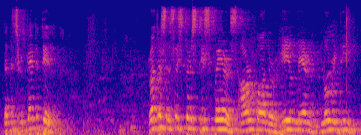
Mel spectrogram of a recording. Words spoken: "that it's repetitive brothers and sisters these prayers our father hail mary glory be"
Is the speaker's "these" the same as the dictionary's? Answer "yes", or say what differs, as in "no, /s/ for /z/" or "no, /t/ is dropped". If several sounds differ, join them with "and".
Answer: no, /s/ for /z/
